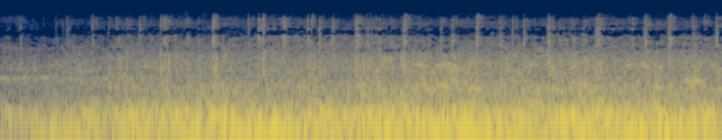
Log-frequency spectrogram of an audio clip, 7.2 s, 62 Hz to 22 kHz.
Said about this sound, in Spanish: Fue en San Mamés, sí. En la ovación que hicieron en Altuna III, Chapeldún de 4,5, ¿no? Estos momentos tienen que ser impresionantes, ¿no?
